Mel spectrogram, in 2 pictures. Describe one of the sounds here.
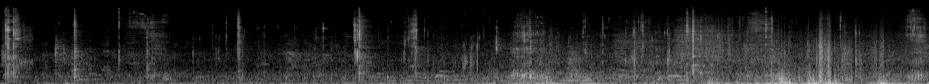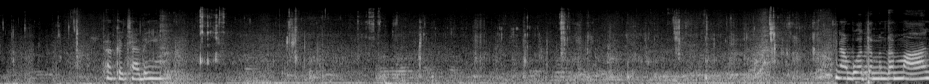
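A young woman slurps noodles close to a microphone.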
